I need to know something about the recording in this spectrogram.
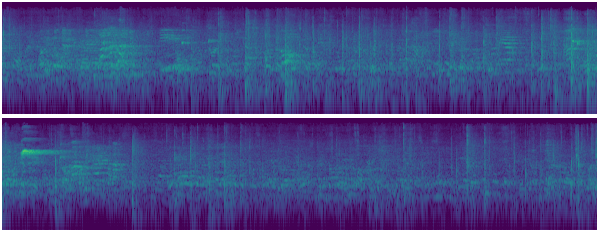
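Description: Floorball sticks clack against a plastic ball.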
